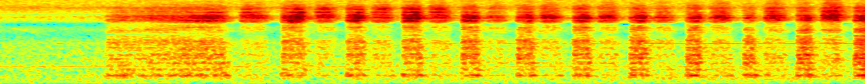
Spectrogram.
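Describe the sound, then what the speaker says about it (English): Hard rhythmic scrubbing across a charcoal drawing surface, pressing with the top of a brush handle to lift the charcoal, makes a close, harsh rasping scratch repeated in quick even strokes. "And as I scrub the surface, it pulls up the charcoal. Makes a horrendous sound."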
